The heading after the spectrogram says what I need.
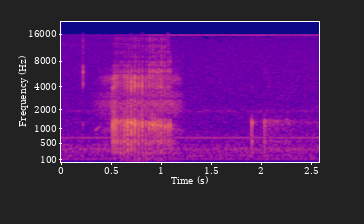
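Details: Adult woman snoring in sleep (ASMR recording): a single rough, rattling intake breath, then quiet breathing with faint room hum.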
